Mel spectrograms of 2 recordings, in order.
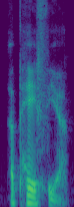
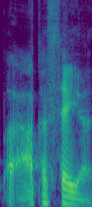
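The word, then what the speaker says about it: apatheia: main monastic goal is apathia apathia also apatha depending if you want to pronounce it like a British person or an American person um apathia apatha uh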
